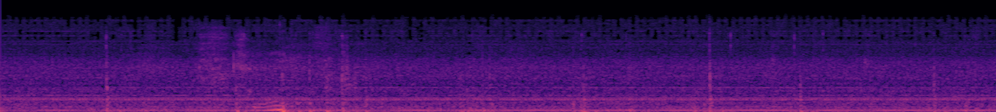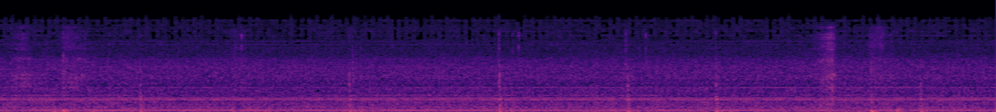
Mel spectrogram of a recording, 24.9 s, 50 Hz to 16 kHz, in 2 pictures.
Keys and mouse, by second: 0.8-4.1 drag, 4.1 ctrl+KP_3, 5.3-6.9 drag, 7.9-13.3 drag, 13.3 KP_3, 15.0-16.8 drag, 21.1-23.1 drag, 23.1 KP_7, 24.6-24.9 drag.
